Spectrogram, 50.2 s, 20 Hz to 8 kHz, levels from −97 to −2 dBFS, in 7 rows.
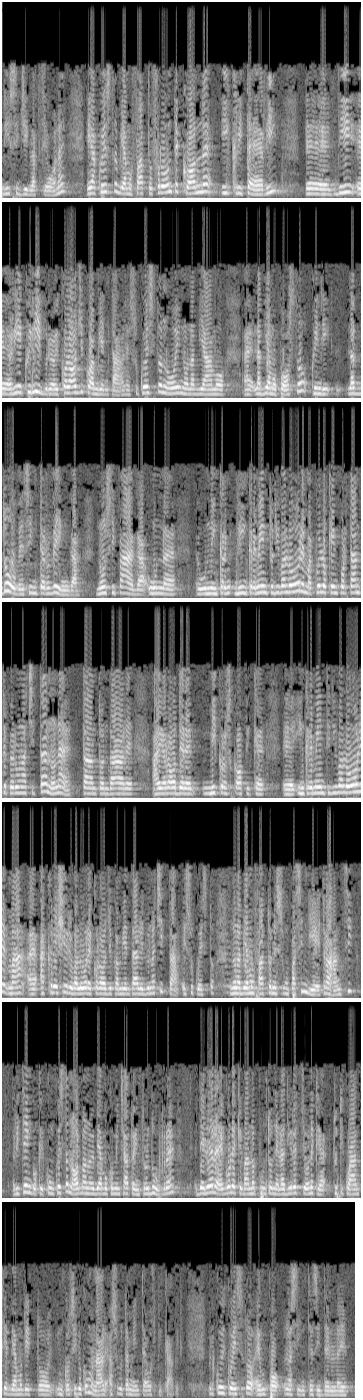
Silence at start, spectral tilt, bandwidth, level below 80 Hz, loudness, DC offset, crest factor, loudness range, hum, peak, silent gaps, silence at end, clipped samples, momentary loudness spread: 0 s; -6.5 dB/octave; 8 kHz; -38 dBFS; -10 LUFS; under 0.1%; 10 dB; 4 LU; none; 0 dBFS; none; 0.15 s; 0.6%; 9 LU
